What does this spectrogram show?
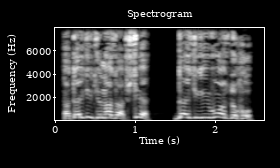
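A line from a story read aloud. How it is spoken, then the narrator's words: Shouted to a crowd. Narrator (Russian): крикнула столпившимся наверху людям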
